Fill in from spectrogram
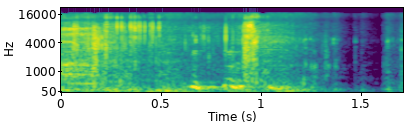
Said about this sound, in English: She's like crackling shit and chewing. Go ahead. Give us some ASMR, girl. Go ahead. Strawberry eating. Go, go, go.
